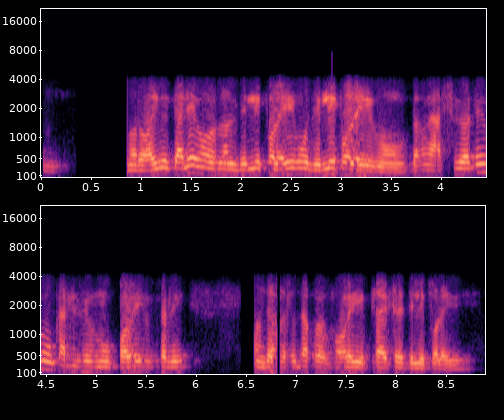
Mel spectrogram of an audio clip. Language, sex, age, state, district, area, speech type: Odia, male, 45-60, Odisha, Kendrapara, urban, conversation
